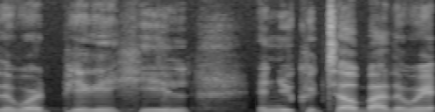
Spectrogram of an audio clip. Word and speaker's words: perejil: to say the word perejil. And you could tell by the way I'm saying it that I would not have survived. The key to it is the way that you roll your R.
